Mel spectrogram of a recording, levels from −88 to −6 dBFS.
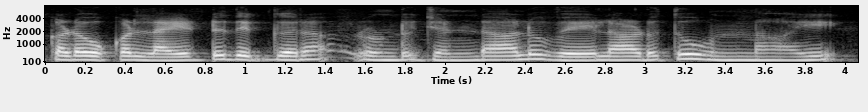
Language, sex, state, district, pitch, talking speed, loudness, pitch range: Telugu, female, Telangana, Hyderabad, 195 Hz, 120 wpm, -16 LUFS, 185-205 Hz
